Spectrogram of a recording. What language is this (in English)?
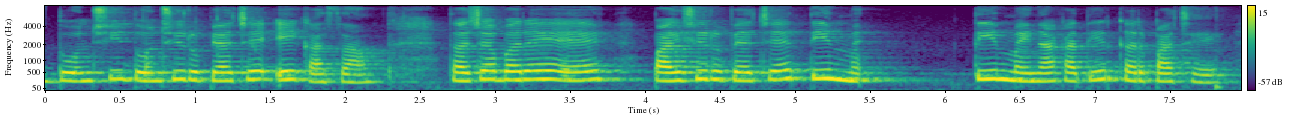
Konkani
